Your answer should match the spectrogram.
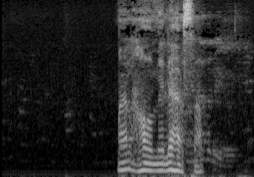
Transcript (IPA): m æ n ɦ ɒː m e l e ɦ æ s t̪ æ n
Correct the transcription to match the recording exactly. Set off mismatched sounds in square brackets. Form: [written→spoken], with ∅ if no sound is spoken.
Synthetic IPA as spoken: m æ n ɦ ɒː m e l e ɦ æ s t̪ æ [n→m]

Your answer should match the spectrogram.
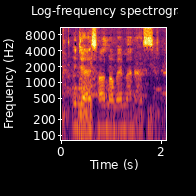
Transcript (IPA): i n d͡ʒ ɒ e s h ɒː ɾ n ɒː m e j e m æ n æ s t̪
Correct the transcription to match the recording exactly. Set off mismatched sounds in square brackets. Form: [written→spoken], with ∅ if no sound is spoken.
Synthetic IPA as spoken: i n d͡ʒ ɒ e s h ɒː ɾ n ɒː m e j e m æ n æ s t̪

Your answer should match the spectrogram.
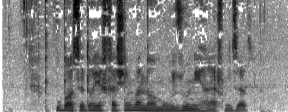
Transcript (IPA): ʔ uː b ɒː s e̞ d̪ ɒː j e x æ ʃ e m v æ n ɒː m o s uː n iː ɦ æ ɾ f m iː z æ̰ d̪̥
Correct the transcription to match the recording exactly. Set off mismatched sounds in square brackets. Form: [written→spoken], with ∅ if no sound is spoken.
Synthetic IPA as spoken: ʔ uː b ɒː s e̞ d̪ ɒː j e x æ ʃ e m v æ n ɒː m o [s→z] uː n iː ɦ æ ɾ f m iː z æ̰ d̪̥

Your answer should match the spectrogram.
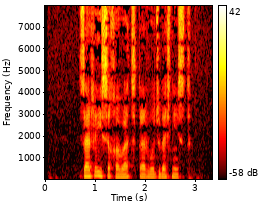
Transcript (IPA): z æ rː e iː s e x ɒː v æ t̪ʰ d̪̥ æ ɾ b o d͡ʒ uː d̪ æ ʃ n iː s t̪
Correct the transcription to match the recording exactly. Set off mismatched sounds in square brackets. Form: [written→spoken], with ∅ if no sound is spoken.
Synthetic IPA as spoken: z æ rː e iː s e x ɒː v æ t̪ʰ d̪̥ æ ɾ [b→v] o d͡ʒ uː d̪ æ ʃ n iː s t̪

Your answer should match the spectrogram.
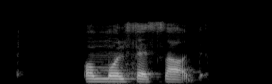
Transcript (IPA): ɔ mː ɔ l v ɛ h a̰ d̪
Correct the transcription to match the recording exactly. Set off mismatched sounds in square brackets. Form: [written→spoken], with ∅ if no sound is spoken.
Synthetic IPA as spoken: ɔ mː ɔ l [v→f] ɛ [h→s] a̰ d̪

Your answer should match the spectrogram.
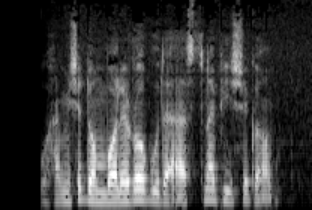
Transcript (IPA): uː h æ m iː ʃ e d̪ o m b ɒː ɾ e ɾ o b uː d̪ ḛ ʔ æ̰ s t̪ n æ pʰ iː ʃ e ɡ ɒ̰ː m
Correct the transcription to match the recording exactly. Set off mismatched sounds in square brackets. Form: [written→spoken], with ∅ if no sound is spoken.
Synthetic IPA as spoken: uː h æ m iː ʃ e d̪ o m b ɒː [ɾ→l] e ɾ o b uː d̪ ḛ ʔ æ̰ s t̪ n æ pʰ iː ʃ e ɡ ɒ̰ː m

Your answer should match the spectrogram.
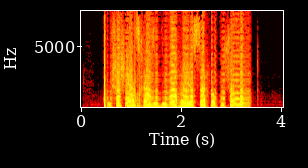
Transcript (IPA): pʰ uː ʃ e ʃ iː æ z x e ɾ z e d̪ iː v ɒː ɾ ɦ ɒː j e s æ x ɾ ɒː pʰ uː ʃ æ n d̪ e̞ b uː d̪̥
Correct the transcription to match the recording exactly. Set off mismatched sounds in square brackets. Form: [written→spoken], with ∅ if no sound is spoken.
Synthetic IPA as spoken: pʰ uː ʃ e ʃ iː æ z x [e→æ] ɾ z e d̪ iː v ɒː ɾ ɦ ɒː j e s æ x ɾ ɒː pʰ uː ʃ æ n d̪ e̞ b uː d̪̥

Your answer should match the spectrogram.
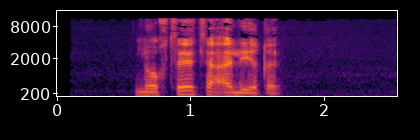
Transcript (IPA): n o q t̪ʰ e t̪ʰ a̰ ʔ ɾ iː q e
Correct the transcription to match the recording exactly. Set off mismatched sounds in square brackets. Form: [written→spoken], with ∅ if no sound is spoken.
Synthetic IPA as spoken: n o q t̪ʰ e t̪ʰ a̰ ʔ [ɾ→l] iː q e

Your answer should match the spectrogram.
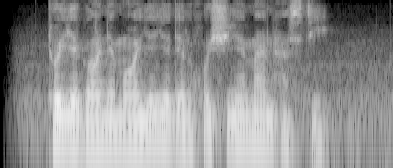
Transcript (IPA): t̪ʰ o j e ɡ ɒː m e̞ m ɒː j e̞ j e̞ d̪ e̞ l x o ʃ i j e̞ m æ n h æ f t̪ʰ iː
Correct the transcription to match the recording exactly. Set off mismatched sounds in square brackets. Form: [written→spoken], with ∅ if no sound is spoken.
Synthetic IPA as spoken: t̪ʰ o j e ɡ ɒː [m→n] e̞ m ɒː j e̞ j e̞ d̪ e̞ l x o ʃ i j e̞ m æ n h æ [f→s] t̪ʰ iː

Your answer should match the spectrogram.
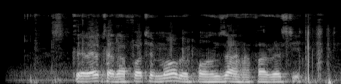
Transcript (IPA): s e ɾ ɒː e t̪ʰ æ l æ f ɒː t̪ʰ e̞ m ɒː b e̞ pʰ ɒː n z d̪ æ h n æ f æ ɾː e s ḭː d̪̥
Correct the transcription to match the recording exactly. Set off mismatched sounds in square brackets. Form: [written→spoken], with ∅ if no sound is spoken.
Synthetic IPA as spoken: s e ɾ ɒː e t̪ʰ æ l æ f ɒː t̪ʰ e̞ m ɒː b e̞ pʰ ɒː n z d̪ æ h n æ f æ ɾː e s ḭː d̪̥

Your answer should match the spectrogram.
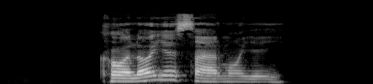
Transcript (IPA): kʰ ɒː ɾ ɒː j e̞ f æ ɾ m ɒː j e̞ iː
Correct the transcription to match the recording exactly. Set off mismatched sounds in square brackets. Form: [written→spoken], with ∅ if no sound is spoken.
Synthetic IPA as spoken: kʰ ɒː [ɾ→l] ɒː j e̞ [f→s] æ ɾ m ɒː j e̞ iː

